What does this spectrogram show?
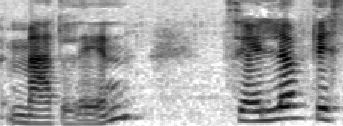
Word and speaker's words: Madeline: put on screen, and it is Madeline, but lots of people also say Madeline. I think it is a French way of saying it's often Madeline as well, no matter how you spell it. So if you do love this name, just be aware that this spelling is Madeline.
